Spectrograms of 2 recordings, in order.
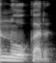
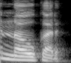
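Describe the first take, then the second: First: नौकर said as "no-kar", falling; pure o in place of au in नौकर; wrong o vowel. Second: नौकर with open au in नौ, falling; stressed au. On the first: Teacher showing the mistaken reading, o for au. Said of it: "ओ की मात्रा का उच्चारण हो जाएगा". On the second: Teacher giving learners the correct reading, au stressed. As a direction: lean on the au of नौकर, "nau-kar". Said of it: "जोर लगाएंगे". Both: Shown as a demonstration.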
